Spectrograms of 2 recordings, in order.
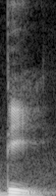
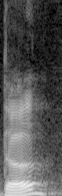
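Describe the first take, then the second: First: The word ends in a long 'ee' vowel. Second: The word ends in a short 'uh' vowel. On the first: "दूसरा हम उसको कहते हैं दी" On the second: "एक हम उसको कहते हैं द"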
